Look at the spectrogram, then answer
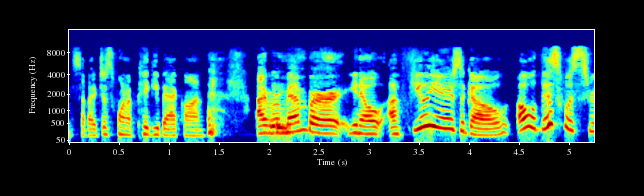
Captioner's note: chuckles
